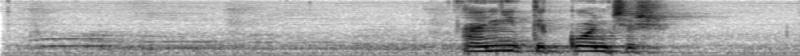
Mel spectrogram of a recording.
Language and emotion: Russian, angry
